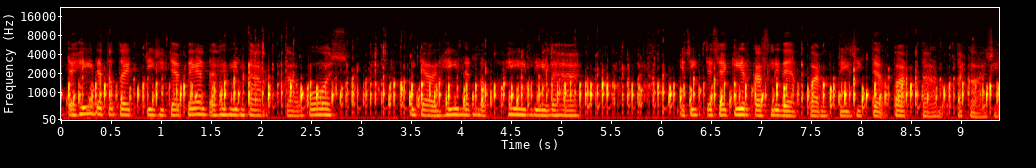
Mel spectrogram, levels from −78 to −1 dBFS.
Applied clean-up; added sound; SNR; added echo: none; Liquid; -3 dB; none.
